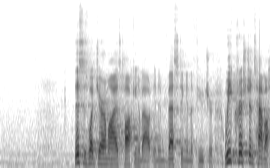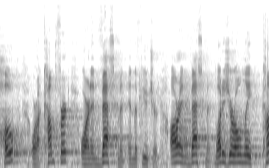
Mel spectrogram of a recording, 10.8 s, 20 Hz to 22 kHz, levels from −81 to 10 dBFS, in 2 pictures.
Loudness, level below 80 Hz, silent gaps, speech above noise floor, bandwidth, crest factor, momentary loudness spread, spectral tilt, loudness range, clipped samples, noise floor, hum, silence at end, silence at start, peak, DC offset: -18 LUFS; -62 dBFS; none; 37 dB; 13.5 kHz; 18 dB; 14 LU; -6.5 dB/octave; 3 LU; under 0.1%; -54 dBFS; none; 0 s; 1.5 s; 0 dBFS; under 0.1%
